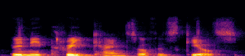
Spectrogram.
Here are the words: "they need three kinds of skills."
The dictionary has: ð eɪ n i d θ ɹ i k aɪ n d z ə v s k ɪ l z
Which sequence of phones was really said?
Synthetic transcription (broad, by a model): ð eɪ n i d θ ɹ i k aɪ n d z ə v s k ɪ l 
